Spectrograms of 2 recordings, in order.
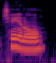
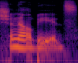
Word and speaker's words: Chanel Beads: it called Chanel beads it's not channel it's Chanel beads what are you talking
